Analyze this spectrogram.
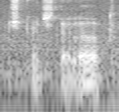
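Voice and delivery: whispered. Real, not acted. Whispered repeat.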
